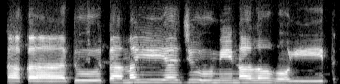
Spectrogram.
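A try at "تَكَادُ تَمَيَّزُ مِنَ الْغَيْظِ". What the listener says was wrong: Ulangi, du sama zu pendek. Takadu tamayyazu minal ghaid.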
